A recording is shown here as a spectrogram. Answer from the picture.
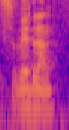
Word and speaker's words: Vedran: And to pronounce my name, you need to say it like a Russian. It's Vedran. It's strong. R.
